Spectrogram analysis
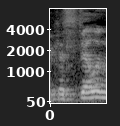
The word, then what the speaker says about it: castellan: I don't think it's Castellane. He's never said Castellane. He said Castellan.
